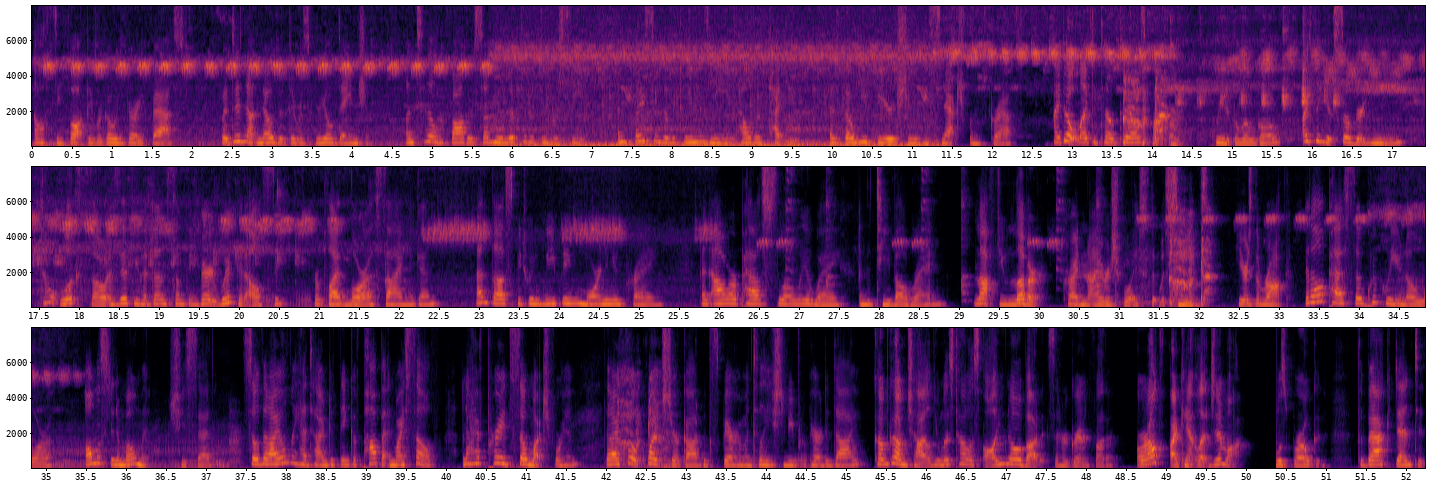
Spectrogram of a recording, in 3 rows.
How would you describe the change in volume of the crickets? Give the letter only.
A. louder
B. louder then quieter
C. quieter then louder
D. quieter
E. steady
D.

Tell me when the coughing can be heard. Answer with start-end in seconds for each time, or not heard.
12.9-14.4, 30.9-32.2, 41.5-42.9.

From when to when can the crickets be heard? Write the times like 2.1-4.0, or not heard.
0.0-35.5.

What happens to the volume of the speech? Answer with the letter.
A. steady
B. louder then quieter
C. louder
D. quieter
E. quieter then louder
A.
